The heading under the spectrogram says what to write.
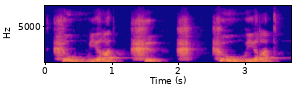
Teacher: Kemudian kesalahan yang terjadi saat mengucapkan huruf kaf adalah membaca huruf kaf itu berlebihan sekali hamsnya, atau berlebihan sekali udara ketika keluar.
